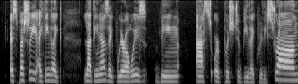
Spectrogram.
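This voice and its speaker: A woman with a Spanish accent speaks at a fairly quick pace and medium pitch with ordinary pitch variation, in a very clean recording with a silent background and a dry, close sound with no echo. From Miami, US. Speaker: actress and singer. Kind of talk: casual chat. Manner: animated.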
